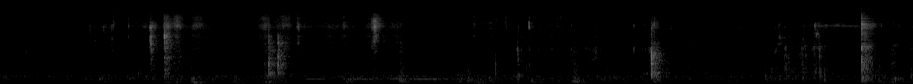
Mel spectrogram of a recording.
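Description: Light, irregular crinkling, rustling and small clicks of a paper price tag and its fastener being picked and tugged off a plush dog toy by hand.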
